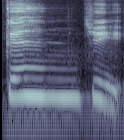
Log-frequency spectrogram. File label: "gen1 ju4", Chinese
